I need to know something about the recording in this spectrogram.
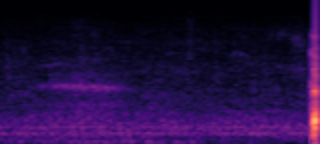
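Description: A short pause in a man's speech: only faint, steady background noise, with a brief faint hiss about half a second in.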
